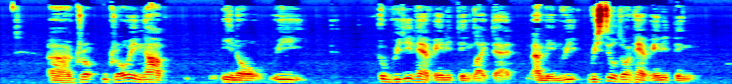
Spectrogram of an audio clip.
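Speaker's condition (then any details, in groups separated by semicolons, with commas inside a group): Stuttering; stuttered as far back as remembered, family history in great uncle, his son, maternal grandmother; more severe in native language, worse in environments recalling childhood home, sometimes cannot say a word; repeated sounds, repeated words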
